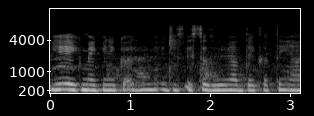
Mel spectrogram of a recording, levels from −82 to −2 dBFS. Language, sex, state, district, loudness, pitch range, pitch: Hindi, female, Jharkhand, Sahebganj, -34 LUFS, 220-235 Hz, 225 Hz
